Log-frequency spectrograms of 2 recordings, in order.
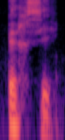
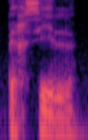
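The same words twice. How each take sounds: First: "persil" with a silent final L; correct pronunciation. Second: "persil" with the final L sounded; wrong pronunciation. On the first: Teacher giving learners the right form, correctly pronounced without L. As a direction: say "persil" as per-SEE, ending on the vowel. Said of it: "la bonne prononciation". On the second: Teacher showing a common error in persil, mispronounced with final L. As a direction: say "persil" as per-SEEL, holding the L. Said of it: "C'est faux de dire". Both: Shown as a demonstration.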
